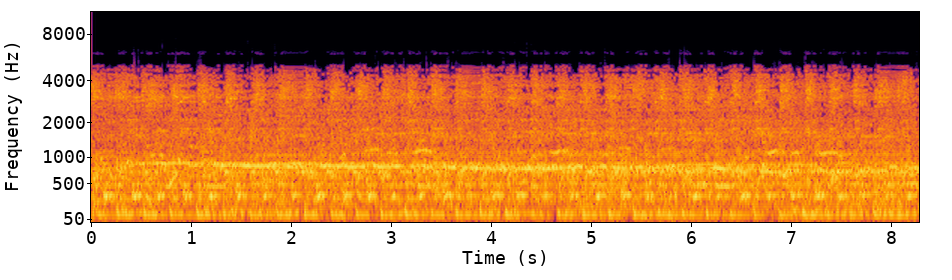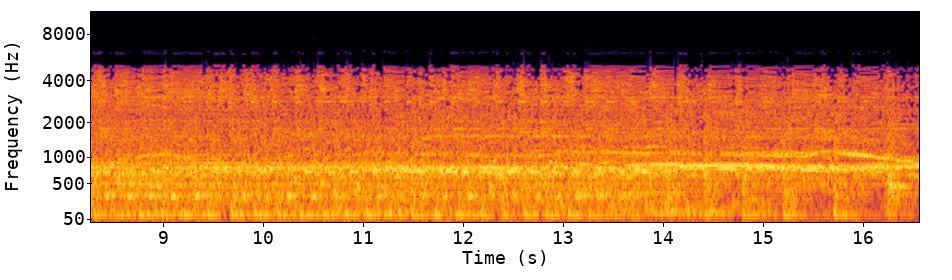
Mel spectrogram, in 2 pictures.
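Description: Harinam sankirtan: a group chanting to a fast, steady beat of percussion, with a long held note running through the music.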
